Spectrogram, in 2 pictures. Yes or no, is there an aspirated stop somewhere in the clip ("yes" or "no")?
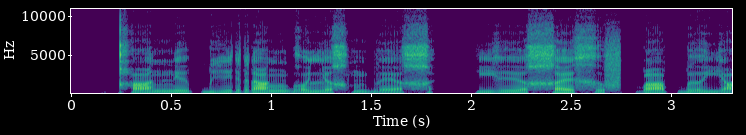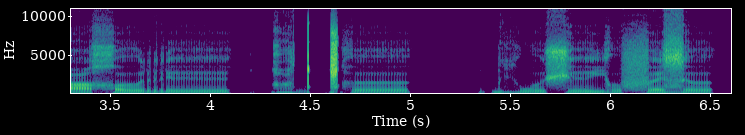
yes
